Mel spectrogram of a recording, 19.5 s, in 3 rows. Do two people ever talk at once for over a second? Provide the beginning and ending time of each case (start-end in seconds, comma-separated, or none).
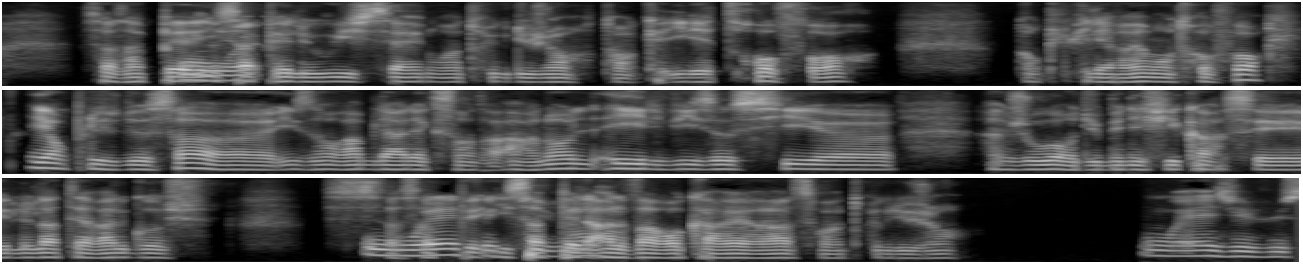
14.8-16.0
